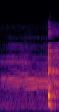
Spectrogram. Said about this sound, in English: There's no context, right? It's just a cow.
